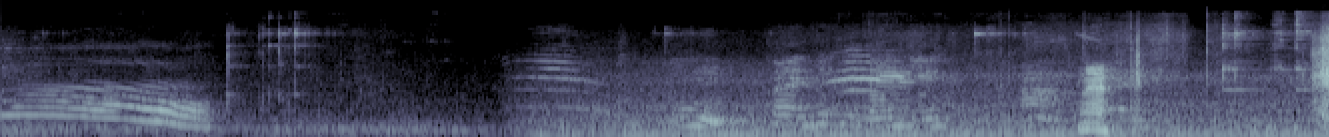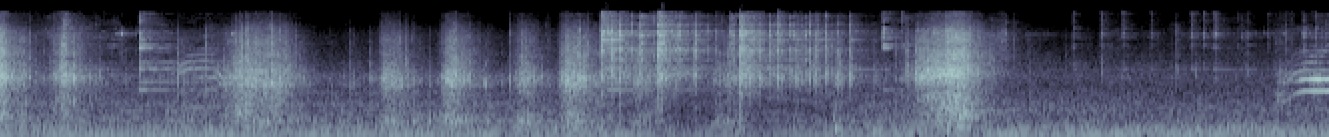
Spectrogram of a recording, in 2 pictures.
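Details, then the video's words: Little kitten eating cat food and guarding it, making contented noises while it eats: a drawn-out falling meow at the start, then rapid crunchy chewing clicks and smacking sounds, with some background talk. "little kitten eating food making noise||protect food"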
